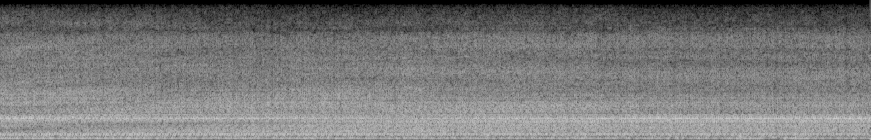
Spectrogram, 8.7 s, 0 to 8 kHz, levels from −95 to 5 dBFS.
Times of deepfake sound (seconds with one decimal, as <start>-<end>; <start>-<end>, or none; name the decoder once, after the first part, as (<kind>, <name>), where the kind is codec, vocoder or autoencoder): 0.4-1.5 (vocoder, BigVGAN v2); 4.1-5.5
